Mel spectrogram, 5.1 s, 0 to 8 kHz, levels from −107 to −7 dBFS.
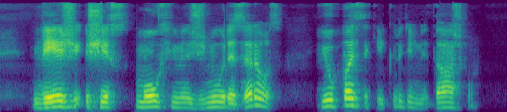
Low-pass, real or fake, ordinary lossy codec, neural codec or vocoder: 7.2 kHz; fake; AAC, 32 kbps; codec, 24 kHz, 0.9 kbps, WavTokenizer, small release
